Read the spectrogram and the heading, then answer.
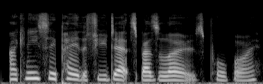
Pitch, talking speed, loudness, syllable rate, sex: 215 Hz, 250 wpm, -19 LUFS, 5.8 syllables/s, female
